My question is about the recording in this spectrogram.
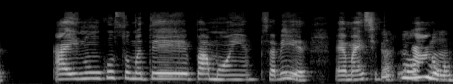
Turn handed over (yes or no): no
